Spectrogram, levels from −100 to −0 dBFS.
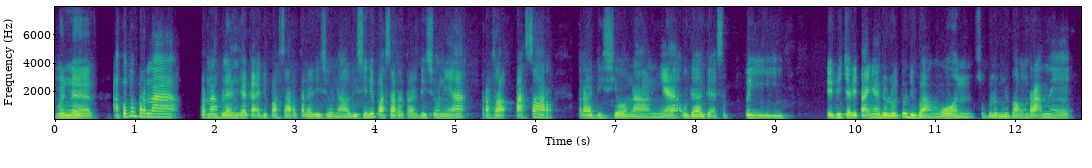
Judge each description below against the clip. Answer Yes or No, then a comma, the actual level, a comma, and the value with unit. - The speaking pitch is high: No, medium, 140 Hz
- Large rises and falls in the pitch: No, average, 4.3 semitones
